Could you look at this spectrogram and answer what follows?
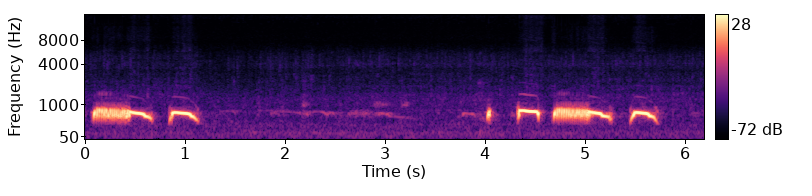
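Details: Spotted dove giving cu gáy song in the giọng thổ pha đồng style: two deep cooing phrases a few seconds apart, each a full throaty coo followed by a shorter, down-slurred closing note, with soft faint murmurs in the gap.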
